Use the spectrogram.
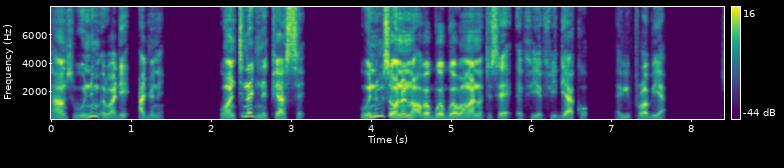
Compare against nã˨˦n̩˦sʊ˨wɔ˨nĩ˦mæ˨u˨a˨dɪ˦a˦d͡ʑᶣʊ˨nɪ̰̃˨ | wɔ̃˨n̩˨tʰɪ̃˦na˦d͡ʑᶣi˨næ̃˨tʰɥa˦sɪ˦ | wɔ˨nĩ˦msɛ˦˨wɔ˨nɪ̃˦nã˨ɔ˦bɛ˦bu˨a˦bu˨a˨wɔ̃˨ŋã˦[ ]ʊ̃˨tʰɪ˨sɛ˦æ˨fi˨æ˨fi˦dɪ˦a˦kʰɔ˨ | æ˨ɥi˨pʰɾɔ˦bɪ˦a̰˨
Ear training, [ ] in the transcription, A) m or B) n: B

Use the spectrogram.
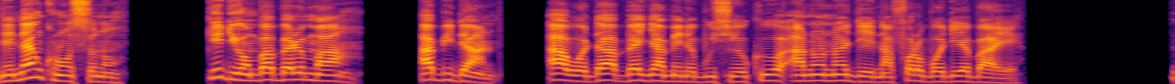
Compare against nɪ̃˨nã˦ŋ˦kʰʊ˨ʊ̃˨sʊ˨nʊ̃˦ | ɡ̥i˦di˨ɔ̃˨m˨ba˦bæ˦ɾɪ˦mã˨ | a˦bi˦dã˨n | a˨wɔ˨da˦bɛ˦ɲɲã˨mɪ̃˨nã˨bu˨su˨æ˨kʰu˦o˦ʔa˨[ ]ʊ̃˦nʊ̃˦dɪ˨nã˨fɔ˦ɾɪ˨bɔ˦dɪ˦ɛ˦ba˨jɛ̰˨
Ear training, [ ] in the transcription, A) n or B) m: A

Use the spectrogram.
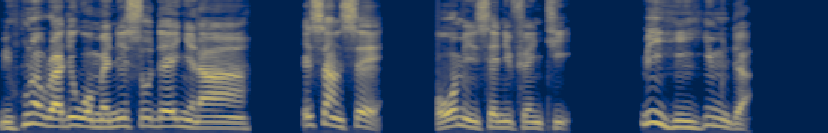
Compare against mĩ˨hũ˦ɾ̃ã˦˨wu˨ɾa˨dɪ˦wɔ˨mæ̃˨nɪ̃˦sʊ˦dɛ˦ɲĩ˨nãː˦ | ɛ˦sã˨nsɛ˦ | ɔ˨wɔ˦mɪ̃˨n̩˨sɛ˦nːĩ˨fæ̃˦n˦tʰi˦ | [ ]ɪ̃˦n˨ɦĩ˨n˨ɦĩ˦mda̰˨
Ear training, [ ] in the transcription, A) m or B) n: A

